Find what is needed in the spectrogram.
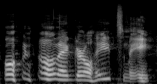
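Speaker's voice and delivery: high, loud panicked oh no; mock panic. To himself, realising whose drink he took, high panic. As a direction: yelp it in sudden dread of her. Panics on hearing it's Meredith's.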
